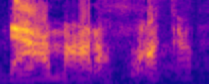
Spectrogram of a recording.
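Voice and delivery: high, loud battle yell; mock yell. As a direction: yell it at an enemy, hammed up. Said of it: "I was yelling at him".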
